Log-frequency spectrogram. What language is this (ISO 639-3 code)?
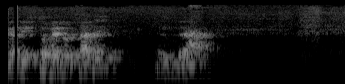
ces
